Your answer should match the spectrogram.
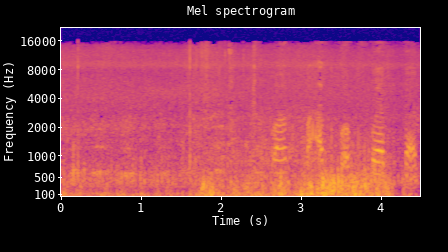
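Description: Baby babbling: a run of short, high-pitched squeaky calls in the second half, over the rustle and rumble of the phone being handled close against the bedding.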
